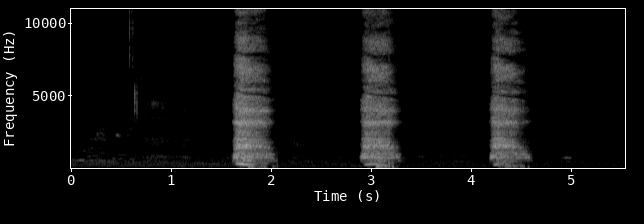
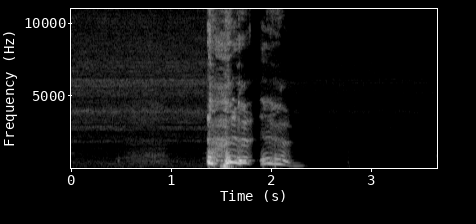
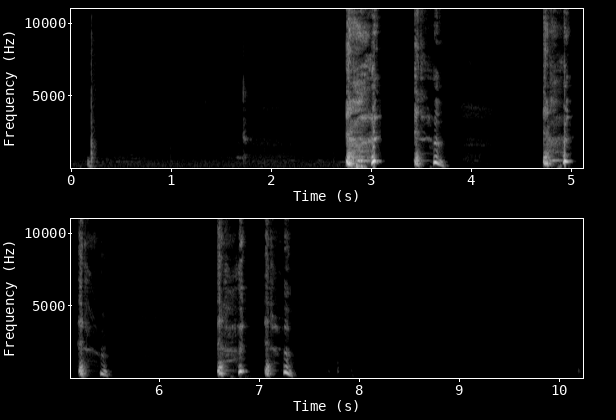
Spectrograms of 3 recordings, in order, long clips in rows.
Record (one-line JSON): {"exhalation_length": "5.5 s", "exhalation_amplitude": 9185, "exhalation_signal_mean_std_ratio": 0.35, "cough_length": "3.7 s", "cough_amplitude": 29204, "cough_signal_mean_std_ratio": 0.31, "three_cough_length": "10.2 s", "three_cough_amplitude": 29204, "three_cough_signal_mean_std_ratio": 0.19, "survey_phase": "beta (2021-08-13 to 2022-03-07)", "age": "45-64", "gender": "Female", "wearing_mask": "No", "symptom_none": true, "smoker_status": "Never smoked", "respiratory_condition_asthma": false, "respiratory_condition_other": false, "recruitment_source": "REACT", "submission_delay": "4 days", "covid_test_result": "Negative", "covid_test_method": "RT-qPCR"}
